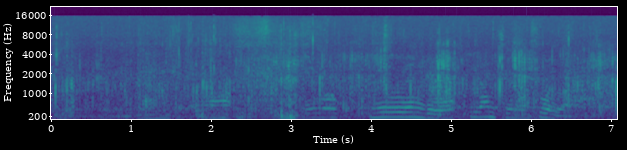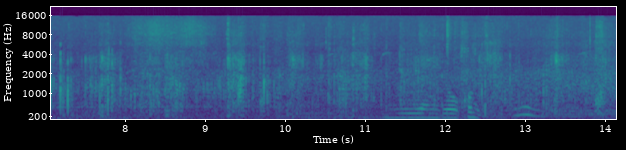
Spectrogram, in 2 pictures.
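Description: Footsteps crunch on a gravel path outdoors.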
